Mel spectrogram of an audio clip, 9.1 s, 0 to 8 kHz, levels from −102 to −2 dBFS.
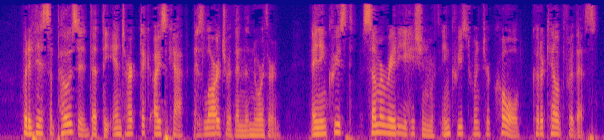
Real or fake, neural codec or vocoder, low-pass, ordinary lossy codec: fake; codec, 16 kHz in and 24 kHz out, 0.6 kbps, FocalCodec, streaming, 4096 codes; 7.2 kHz; MP3, 32 kbps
